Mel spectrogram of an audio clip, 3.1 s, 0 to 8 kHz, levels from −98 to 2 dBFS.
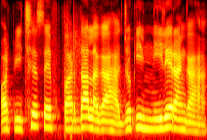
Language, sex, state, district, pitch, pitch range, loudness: Hindi, male, Jharkhand, Garhwa, 160 Hz, 150-185 Hz, -17 LUFS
